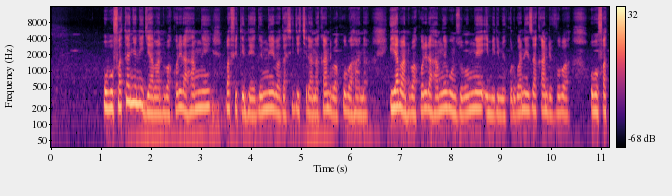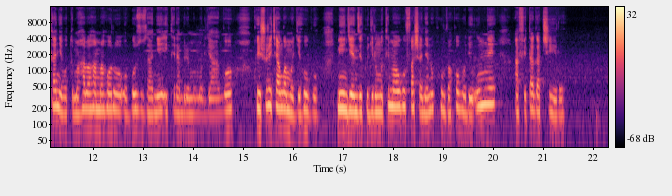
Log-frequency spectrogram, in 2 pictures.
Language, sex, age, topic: Kinyarwanda, female, 25-35, education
